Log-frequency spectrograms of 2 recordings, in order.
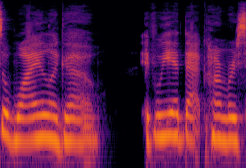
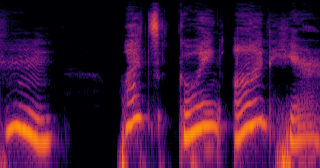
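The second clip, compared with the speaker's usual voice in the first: slow, halting, drawn-out, broken-up, pitched-up musing; 5 semitones higher than usual. Showing how to ask oneself a curious question: slow, broken-up delivery. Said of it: "say it slowly and broken up that way".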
